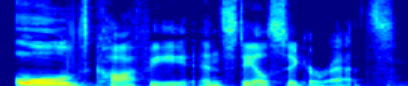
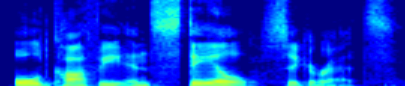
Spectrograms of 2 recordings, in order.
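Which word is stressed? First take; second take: old; stale. First: The word old is stressed. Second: The word stale is stressed. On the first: The coffee is not new. "let's say we accent the word old" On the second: The focus is on the type of cigarette. "what if you accent the word stale?"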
